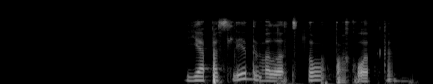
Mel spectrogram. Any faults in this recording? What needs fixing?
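Repeated packet loss (robotic sound) runs from 2.57 to 4.16 s. Short gaps recur throughout, the longest about 69 ms. Each is patched by stretching the preceding sound, so about a third of this stretch is concealed. The speech turns choppy and robotic. Fix it by adding network redundancy such as forward error correction and a larger jitter buffer.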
